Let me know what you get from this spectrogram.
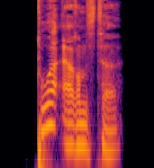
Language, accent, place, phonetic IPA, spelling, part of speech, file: German, Germany, Berlin, [ˈtoːɐ̯ˌʔɛʁmstə], torärmste, adjective, De-torärmste.ogg
- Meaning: inflection of torarm: 1. strong/mixed nominative/accusative feminine singular superlative degree 2. strong nominative/accusative plural superlative degree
